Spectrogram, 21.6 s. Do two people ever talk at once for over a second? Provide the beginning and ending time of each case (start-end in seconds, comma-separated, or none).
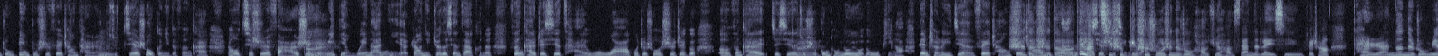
15.2-17.2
